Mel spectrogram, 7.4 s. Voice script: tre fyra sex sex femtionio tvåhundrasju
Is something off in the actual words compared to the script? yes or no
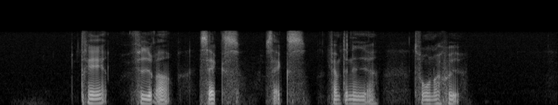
no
